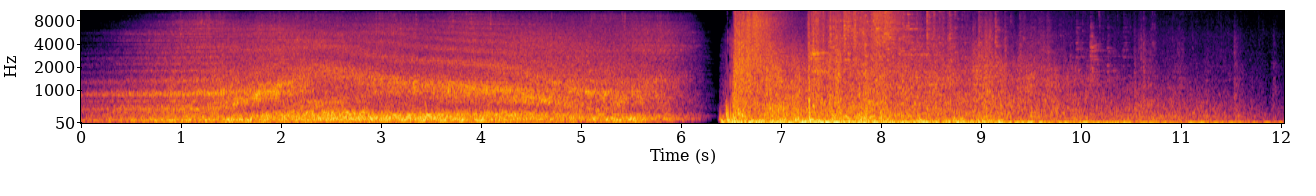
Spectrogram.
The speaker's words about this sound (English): he and his core superheroes sit aboard Aguila 1, the plane which they had spent the past 3 years building.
